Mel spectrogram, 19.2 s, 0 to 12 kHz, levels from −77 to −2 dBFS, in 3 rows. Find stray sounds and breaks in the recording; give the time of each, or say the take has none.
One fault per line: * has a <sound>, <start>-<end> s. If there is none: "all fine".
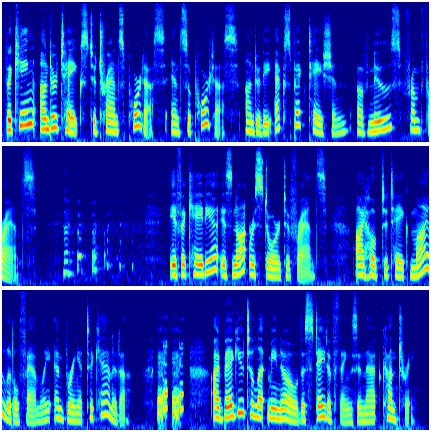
* has a laugh, 7.3-8.4 s
* has a laugh, 15.1-15.5 s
